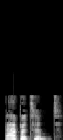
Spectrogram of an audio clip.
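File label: "appetent", British English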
